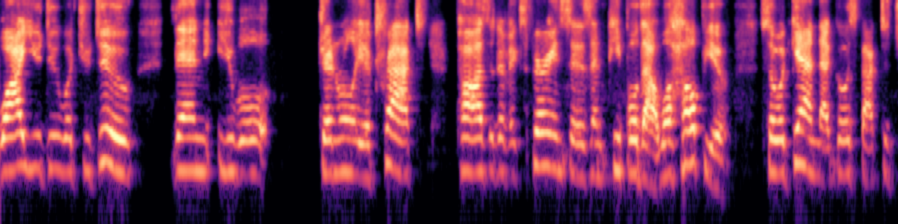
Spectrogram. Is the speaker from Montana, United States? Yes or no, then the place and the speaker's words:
yes; Montana, United States; I grew up in Montana, so I have those very deep roots of farm life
